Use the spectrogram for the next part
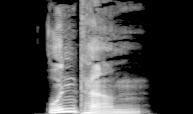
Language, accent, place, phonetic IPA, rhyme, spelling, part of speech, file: German, Germany, Berlin, [ˈʊntɐn], -ʊntɐn, untern, abbreviation, De-untern.ogg
- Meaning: contraction of unter + den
